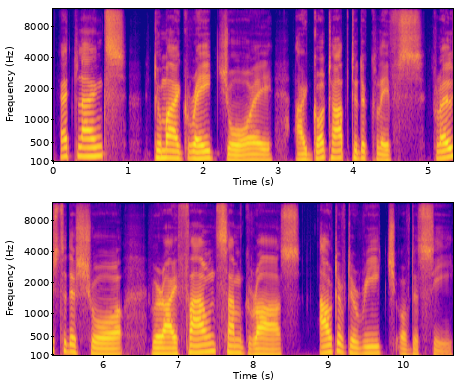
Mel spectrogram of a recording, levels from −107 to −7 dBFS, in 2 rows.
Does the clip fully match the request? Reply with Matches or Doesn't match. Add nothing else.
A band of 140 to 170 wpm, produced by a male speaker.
Matches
